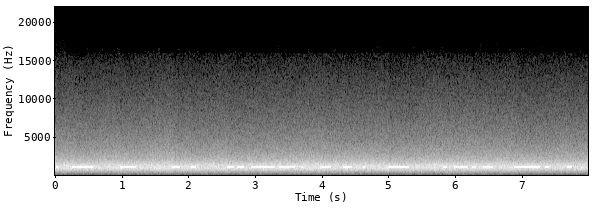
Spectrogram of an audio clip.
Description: Beeps of irregular length, with heavy radio static and a narrow filter. There is no code.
